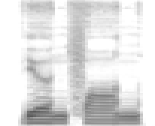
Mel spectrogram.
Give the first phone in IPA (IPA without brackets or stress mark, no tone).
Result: ɾʲ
